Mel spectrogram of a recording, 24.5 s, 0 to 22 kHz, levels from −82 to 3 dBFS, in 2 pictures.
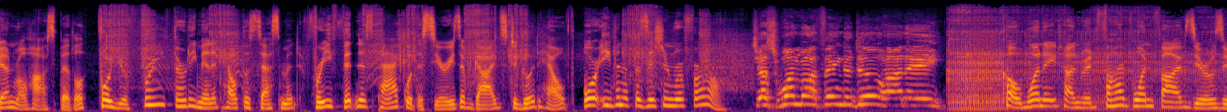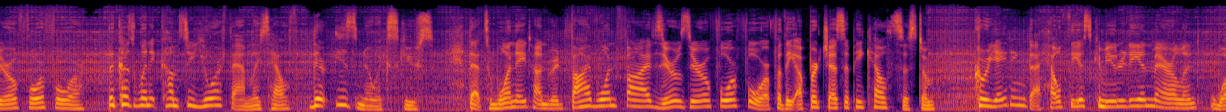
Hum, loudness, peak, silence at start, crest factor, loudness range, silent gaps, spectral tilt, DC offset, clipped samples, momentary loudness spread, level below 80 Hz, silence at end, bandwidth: none; -17 LUFS; 0 dBFS; 0 s; 18 dB; 1 LU; none; -3.5 dB/octave; under 0.1%; under 0.1%; 5 LU; -52 dBFS; 0 s; 19 kHz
